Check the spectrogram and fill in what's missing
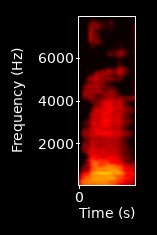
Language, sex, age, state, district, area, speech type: Bodo, female, 45-60, Assam, Kokrajhar, rural, read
